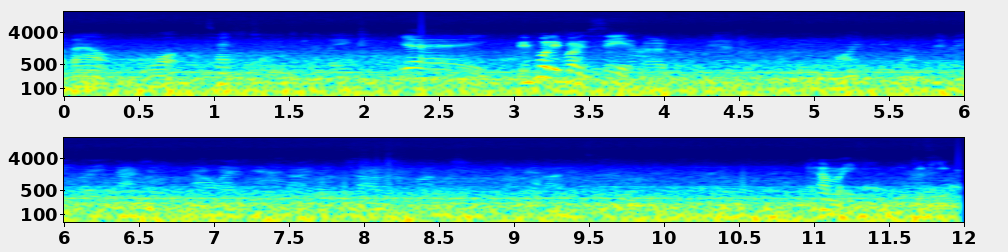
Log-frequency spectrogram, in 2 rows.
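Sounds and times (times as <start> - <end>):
faint steady hum: 0.0 - 12.0
train rumble inside carriage: 0.0 - 12.0.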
